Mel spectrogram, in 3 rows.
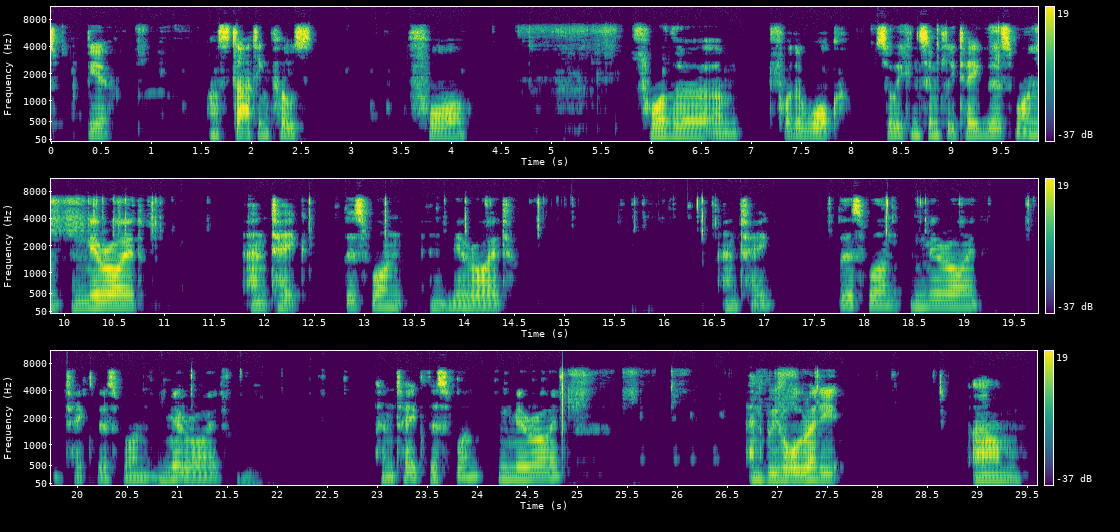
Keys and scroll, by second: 15.2 Right, 19.0 Up.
